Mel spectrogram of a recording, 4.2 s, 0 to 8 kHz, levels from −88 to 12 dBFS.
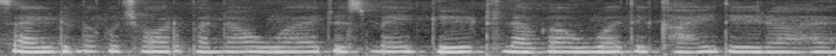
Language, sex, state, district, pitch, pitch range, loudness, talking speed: Hindi, female, Chhattisgarh, Balrampur, 250 Hz, 245-255 Hz, -12 LUFS, 230 wpm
